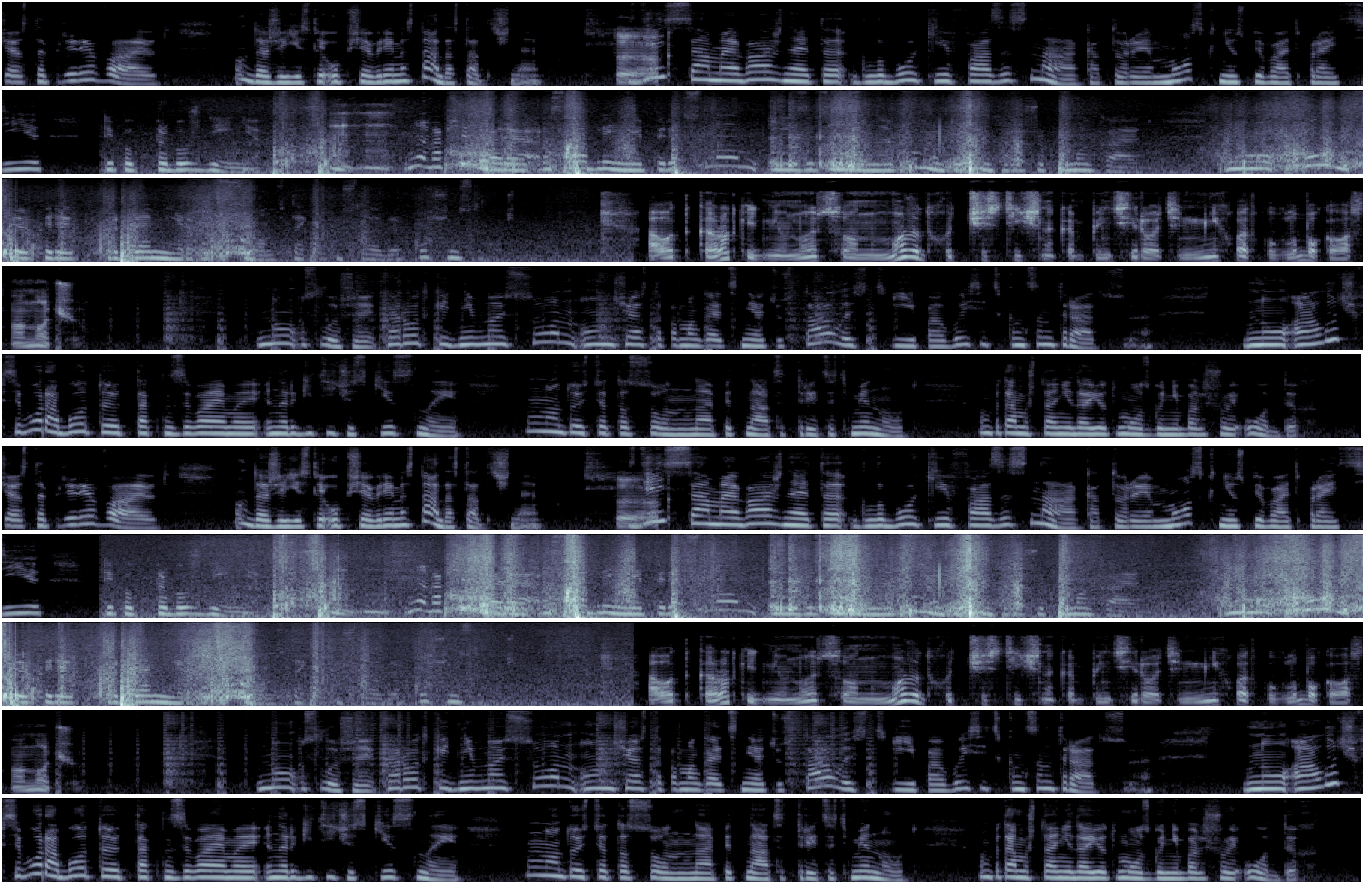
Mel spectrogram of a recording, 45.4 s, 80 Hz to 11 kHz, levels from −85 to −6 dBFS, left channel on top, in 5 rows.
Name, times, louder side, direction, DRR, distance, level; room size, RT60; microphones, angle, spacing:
voice 1, 0.0-3.6 3.9-10.8 11.7-21.6 28.4-28.6 28.9-39.5 39.8-42.3 42.8-45.0, right 1 dB, 30° right, 2.5 m, -39 dB
voice 2, 4.1-4.4 11.2-11.7 22.1-27.7, left 3 dB, 35° left, 2.8 m, -38 dB
sound 1, 9.7-22.4, right 8 dB, 85° right, 0.4 m, -31 dB
sound 2, 27.6-33.2, right 4 dB, 60° right, 7.0 m, -53 dB
head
